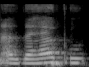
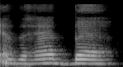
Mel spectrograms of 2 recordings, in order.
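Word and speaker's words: الذَّهَبَ: Maka dibacanya bukan az-zahabu tapi az-zahaba.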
